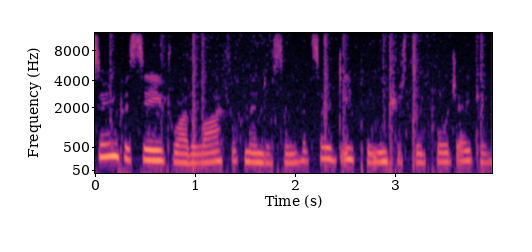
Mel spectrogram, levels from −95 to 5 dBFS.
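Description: Throughout the speech, overdone noise removal is audible: a noise reducer pushed too hard has gated individual frequency bands down whenever they sat near its noise estimate, leaving a near-silent background with twinkling specks. A spectrogram shows scattered isolated blobs between words and ragged, hole-riddled harmonics.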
